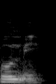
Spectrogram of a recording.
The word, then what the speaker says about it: Wunmi: Being Wumai. Is it Wumi or Wumai? I've heard it pronounced Wunmi.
